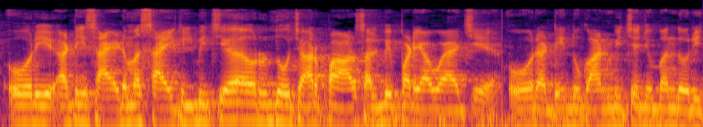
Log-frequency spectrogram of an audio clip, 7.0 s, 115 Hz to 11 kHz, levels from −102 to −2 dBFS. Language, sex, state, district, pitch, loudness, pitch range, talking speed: Marwari, male, Rajasthan, Nagaur, 115 Hz, -18 LUFS, 110-125 Hz, 215 wpm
